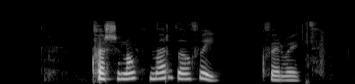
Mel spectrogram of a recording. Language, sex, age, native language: Icelandic, female, 20-29, Icelandic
